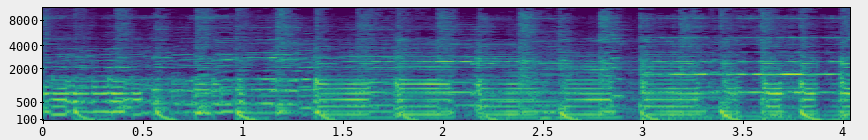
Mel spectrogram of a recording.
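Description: Live Balkan folk dance music for a kolo, played on an electronic keyboard over a fast, steady drum beat and amplified through loudspeakers.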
